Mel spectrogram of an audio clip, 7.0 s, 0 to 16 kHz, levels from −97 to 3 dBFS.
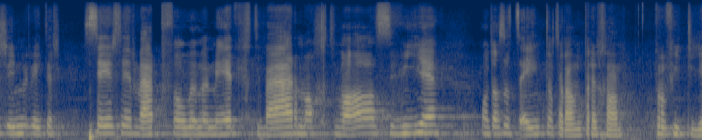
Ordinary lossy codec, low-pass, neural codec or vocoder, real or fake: none; 14.4 kHz; codec, 44.1 kHz, 2.6 kbps, SNAC; fake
